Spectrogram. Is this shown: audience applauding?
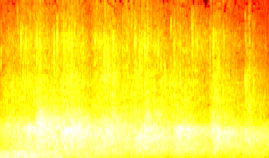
yes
